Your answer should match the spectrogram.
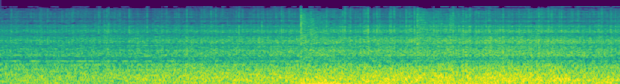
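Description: Rocket engine sound effect: a rumbling roar that builds up, with a sudden deep boom about halfway through as the spacecraft's stage separates and its fairing panels break away.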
